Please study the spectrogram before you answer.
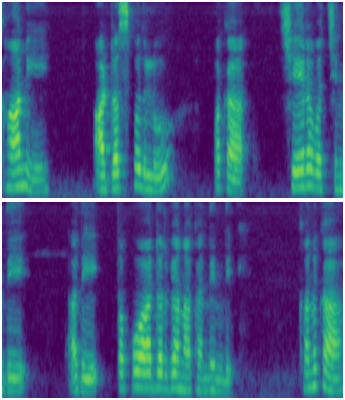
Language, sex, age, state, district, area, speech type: Telugu, female, 60+, Andhra Pradesh, Krishna, rural, spontaneous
